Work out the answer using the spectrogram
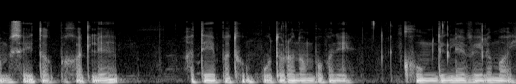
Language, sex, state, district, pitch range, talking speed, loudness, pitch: Mizo, male, Mizoram, Aizawl, 90-95 Hz, 230 wpm, -15 LUFS, 90 Hz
